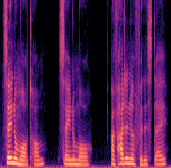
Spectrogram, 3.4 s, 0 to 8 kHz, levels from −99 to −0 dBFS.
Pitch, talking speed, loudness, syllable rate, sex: 215 Hz, 230 wpm, -19 LUFS, 5.6 syllables/s, female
